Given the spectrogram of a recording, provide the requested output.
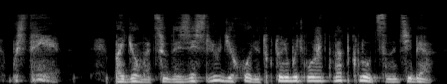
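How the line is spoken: Urgent whisper. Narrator (Russian): Услышав чьи-то шаги на лестнице, шепнула

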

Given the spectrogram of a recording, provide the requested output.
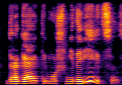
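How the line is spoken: Agitated interruption. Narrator (Russian): взволнованно перебил другой

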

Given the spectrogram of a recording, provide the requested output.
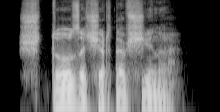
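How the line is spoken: Astonished mutter. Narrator (Russian): пораженно пробормотал Миша

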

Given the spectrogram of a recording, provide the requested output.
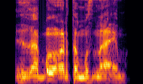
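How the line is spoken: Nasty hoarse cackling. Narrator (Russian): загоготал противный хриплый голос

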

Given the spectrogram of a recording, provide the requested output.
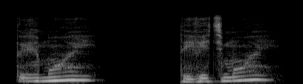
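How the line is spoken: Faint sigh, half-audible whisper. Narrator (Russian): едва уловимый ее вздох и полувнятный шепот

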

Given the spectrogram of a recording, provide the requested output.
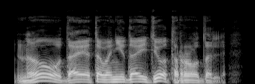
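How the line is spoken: Displeased grumble. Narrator (Russian): недовольно проворчал Скорцени

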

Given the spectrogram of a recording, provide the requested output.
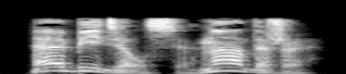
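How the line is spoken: Snorting, young woman. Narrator (Russian): Девушка фыркнула

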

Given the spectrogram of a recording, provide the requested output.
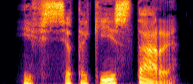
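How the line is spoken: Angry hiss. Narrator (Russian): зло прошипел

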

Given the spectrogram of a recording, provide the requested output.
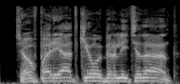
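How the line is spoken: Hoarse shout. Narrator (Russian): Хрипло выкрикнул Шубин

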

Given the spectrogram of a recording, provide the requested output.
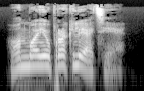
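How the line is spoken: Barked. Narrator (Russian): рявкнул Дамир

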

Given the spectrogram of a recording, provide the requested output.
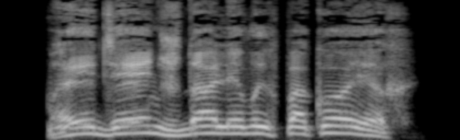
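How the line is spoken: Sudden shout. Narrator (Russian): внезапно закричал один из арабов

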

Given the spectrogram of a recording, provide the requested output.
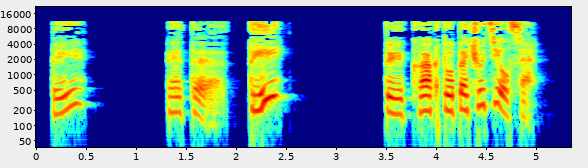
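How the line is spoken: Stammering whisper. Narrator (Russian): прошептал он, заикаясь

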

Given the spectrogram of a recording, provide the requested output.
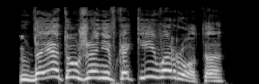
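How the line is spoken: Shrill squeal. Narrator (Russian): взвизгнул Уэйн Саффорд

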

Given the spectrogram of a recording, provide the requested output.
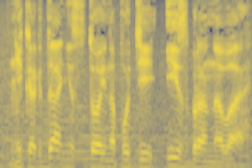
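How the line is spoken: Shouted. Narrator (Russian): Выкрикнул Клейдом

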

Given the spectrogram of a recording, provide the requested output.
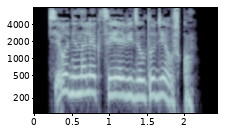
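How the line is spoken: Flat, toneless. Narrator (Russian): бесцветным голосом произнес Клайв

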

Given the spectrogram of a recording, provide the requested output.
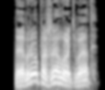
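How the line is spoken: Cheerful grinning big man. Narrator (Russian): весело оскалился здоровяк

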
